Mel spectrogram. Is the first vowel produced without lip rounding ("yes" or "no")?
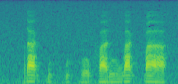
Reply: yes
